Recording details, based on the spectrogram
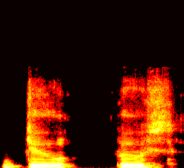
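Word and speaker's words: Dubois: get your name straight I know a family with that the same exact spelling in America they do pronounce it dubus but you said you pronounce itose as the original du Boo as the original French French yep very well Duo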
